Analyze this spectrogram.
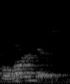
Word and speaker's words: Bojorquez: If you turn the J into an H, it's Bojorquez.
